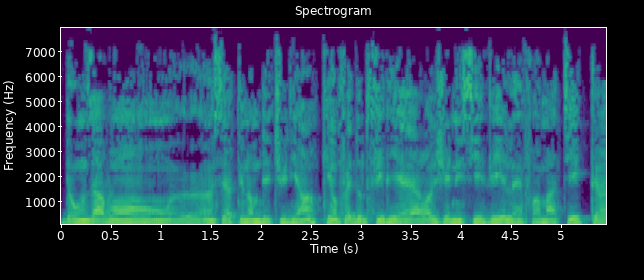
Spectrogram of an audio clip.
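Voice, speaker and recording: Using an unremarkable speaking voice, a man talks at a fairly slow pace with ordinary pitch variation. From Benin. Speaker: university lecturer, sinologist. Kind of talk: radio interview.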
